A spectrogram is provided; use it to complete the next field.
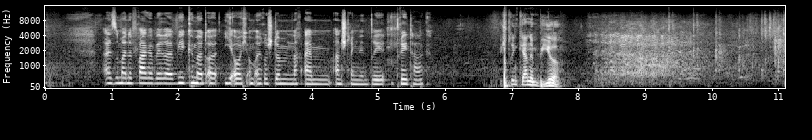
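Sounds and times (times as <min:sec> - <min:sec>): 
speech: 0:00.9 - 0:05.9, 0:06.9 - 0:07.8
laughter: 0:08.1 - 0:10.6
audience applause: 0:08.9 - 0:11.0.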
